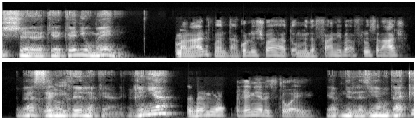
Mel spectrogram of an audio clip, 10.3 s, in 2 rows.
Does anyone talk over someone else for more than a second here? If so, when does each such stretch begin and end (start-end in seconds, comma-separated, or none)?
none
